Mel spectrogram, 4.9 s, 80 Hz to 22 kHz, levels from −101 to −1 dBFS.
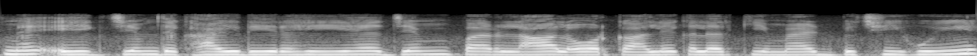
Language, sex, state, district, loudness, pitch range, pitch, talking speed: Hindi, female, Uttar Pradesh, Muzaffarnagar, -13 LUFS, 205-220 Hz, 215 Hz, 220 wpm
